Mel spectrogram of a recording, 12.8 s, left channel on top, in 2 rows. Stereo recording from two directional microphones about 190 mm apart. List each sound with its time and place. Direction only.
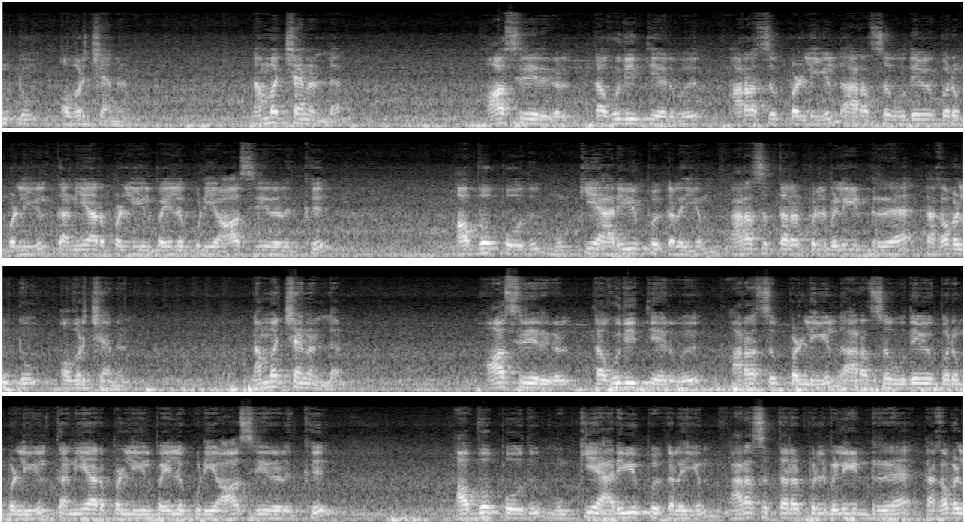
0.4 s speech: 35° right (ahead or behind)
3.2 s a man's voice: 40° right (ahead or behind)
